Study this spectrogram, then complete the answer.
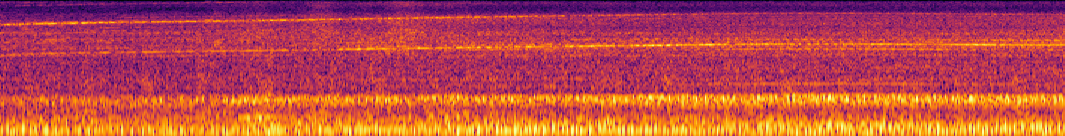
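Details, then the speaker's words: Front-load washing machine at maximum spin speed with a load, after fixing a loose top counterweight that had shifted back: steady high-speed whoosh with no thumping or banging; the earlier heavy vibration and loud noise are gone. "Hai ini kecepatan maksimal Alhamdulillah sudah sudah tidak Berisik lagi ya tidak mengganggu tetangga lagi hehehe"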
